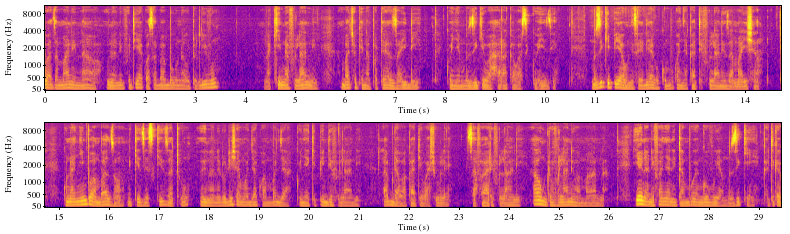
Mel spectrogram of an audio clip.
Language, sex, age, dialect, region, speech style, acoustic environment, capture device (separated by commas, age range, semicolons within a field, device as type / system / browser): Swahili, male, 25-34, Kenya - Nairobi Sheng-influenced, Kenya, relaxed, silence; nature; appliances, mobile / Linux / Chrome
